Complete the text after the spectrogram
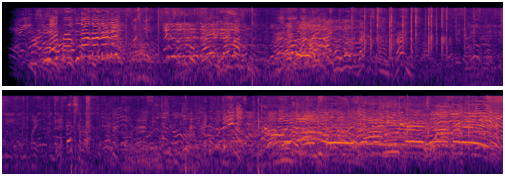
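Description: Young boys shout and call out to each other across an open field.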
